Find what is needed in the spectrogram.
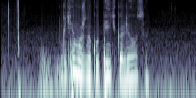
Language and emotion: Russian, sad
